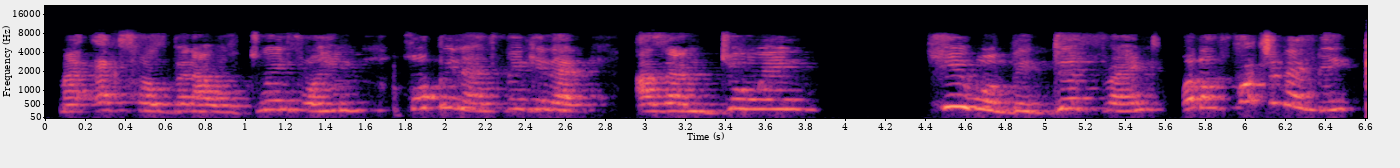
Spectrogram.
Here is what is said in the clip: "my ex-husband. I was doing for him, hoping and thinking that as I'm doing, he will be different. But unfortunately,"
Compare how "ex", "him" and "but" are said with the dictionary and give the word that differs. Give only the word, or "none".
none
